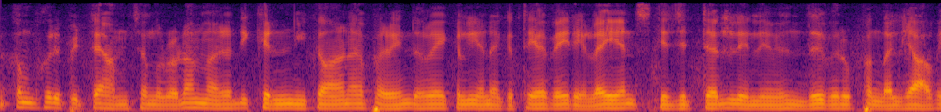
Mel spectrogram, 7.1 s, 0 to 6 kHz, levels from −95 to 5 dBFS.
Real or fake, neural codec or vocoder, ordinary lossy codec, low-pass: fake; codec, 16 kHz in and 24 kHz out, 0.8 kbps, FocalCodec, streaming, 65536 codes; none; 5.4 kHz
